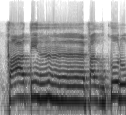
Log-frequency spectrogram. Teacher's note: کو چھوڑ دیں گے، اور تا کے نیچے دو زیر ہے، دو زیر کی تنوین کے بعد فا ہے، یہاں پہ غنہ اخفا کا غنہ ہوگا، ایک الف کی مقدار غنہ کر کے پڑھیں گے۔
